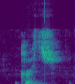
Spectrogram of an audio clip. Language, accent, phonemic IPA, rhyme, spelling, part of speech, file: English, Southern England, /ˈɡɹɪθs/, -ɪθs, griths, noun, LL-Q1860 (eng)-griths.wav
- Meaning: plural of grith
